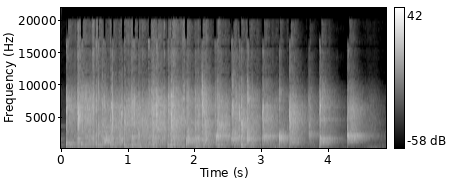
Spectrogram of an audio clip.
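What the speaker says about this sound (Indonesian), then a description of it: "Beri aplaus untuk temannya" A classroom of students bursts into loud, sustained applause for a classmate, a dense patter of many hands that tapers into a few scattered claps.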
